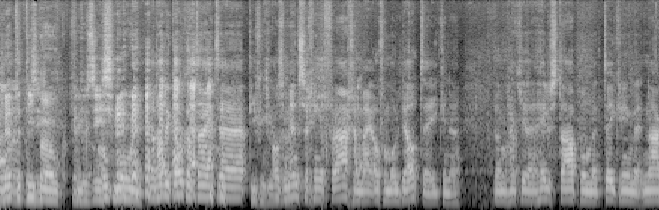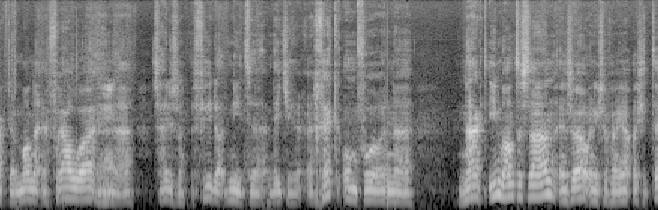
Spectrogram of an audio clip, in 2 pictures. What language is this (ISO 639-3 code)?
nld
